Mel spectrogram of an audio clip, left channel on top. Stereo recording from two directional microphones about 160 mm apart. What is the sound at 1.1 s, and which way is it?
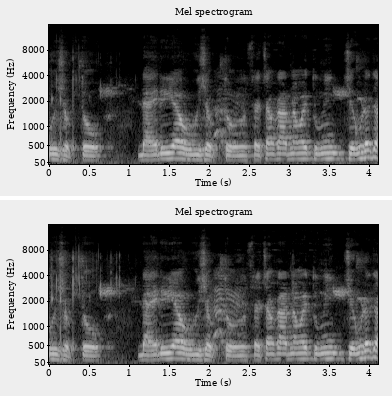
Speech, 20° left (ahead or behind).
